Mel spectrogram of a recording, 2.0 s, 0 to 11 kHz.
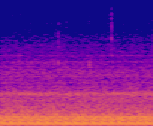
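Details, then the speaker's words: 2015 BMW 640i with N55 engine, intermittent misfire appearing after warm-up: uneven, lumpy idle with a stumbling beat; cylinder deactivation has occurred and the engine is running on five cylinders. "if you guys felt this it's pretty bad the cylinder deactivation has already taken place this thing's running on five cylinders at the moment"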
